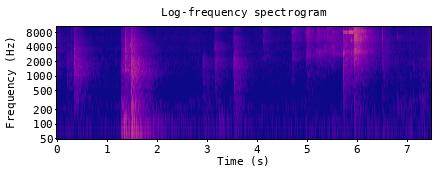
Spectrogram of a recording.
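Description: Interior wooden door shutting with a heavy thud about a second and a half in, followed by a few lighter knocks and a second sharp knock near the end.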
